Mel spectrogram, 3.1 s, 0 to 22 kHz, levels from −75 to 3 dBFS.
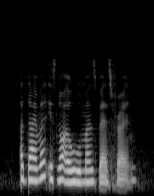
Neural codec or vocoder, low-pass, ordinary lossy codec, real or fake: none; 7.2 kHz; none; real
